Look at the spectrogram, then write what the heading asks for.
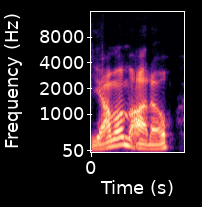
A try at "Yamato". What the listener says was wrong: Yamato. Yamamoto? That seems like too many syllables.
